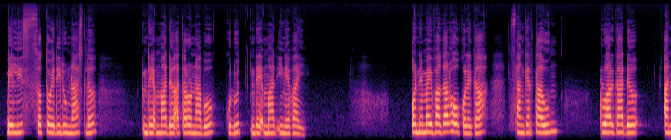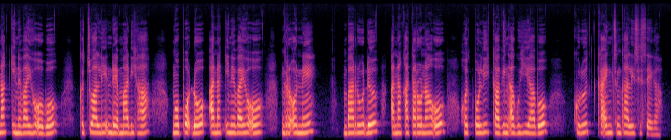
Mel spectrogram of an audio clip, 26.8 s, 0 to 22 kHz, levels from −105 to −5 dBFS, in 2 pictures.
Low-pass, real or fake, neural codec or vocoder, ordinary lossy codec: 19.8 kHz; real; none; none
